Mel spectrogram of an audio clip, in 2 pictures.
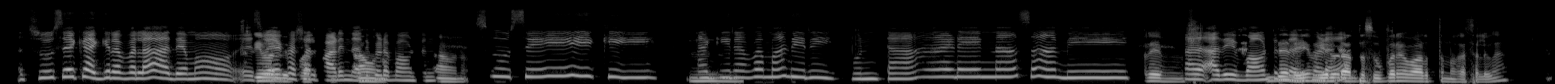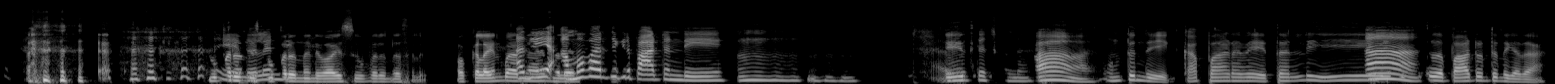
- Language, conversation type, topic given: Telugu, podcast, కొత్త సంగీతాన్ని కనుగొనడంలో ఇంటర్నెట్ మీకు ఎంతవరకు తోడ్పడింది?
- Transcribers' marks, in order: singing: "సూసేకి అగ్గిరవ్వ మాదిరి ఉంటాడే నా సామి"; tapping; other background noise; in English: "సూపర్‌గా"; laugh; chuckle; in English: "వాయిస్"; in English: "లైన్"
